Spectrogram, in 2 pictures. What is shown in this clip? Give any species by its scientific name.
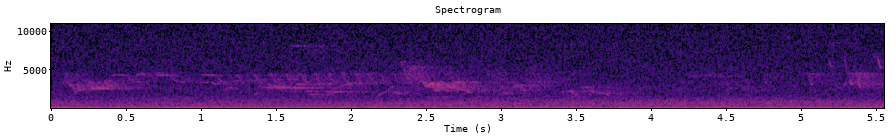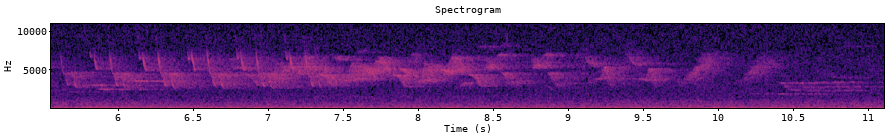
Vireo olivaceus, Spizella pusilla, Hylocichla mustelina, Pheucticus ludovicianus, Seiurus aurocapilla, Geothlypis trichas, Passerina cyanea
